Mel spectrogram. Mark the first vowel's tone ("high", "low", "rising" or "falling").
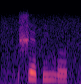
falling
